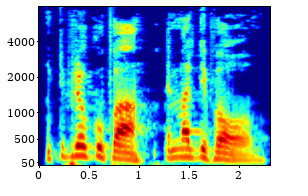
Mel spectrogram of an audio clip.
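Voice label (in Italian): "e mar", dialettale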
